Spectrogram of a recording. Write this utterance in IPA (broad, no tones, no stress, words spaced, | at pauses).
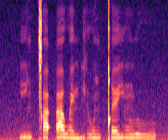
jĩǀaʔawɛ̃ bʲewĩǃɛjũ ðu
